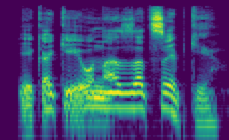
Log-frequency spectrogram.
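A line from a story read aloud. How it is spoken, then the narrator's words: Gloomy question. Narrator (Russian): мрачно спросил Кин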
